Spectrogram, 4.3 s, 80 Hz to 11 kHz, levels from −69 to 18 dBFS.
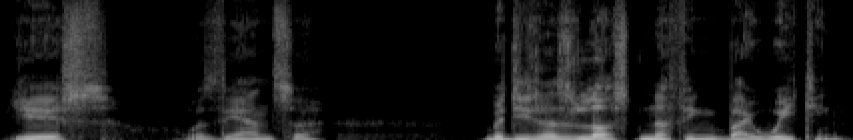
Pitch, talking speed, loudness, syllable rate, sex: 95 Hz, 155 wpm, -19 LUFS, 4.6 syllables/s, male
